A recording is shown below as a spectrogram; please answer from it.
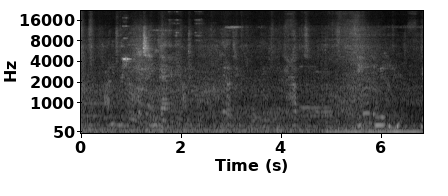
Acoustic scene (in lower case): bus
